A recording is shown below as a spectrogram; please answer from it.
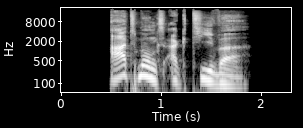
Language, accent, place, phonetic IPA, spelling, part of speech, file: German, Germany, Berlin, [ˈaːtmʊŋsʔakˌtiːvɐ], atmungsaktiver, adjective, De-atmungsaktiver.ogg
- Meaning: 1. comparative degree of atmungsaktiv 2. inflection of atmungsaktiv: strong/mixed nominative masculine singular 3. inflection of atmungsaktiv: strong genitive/dative feminine singular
